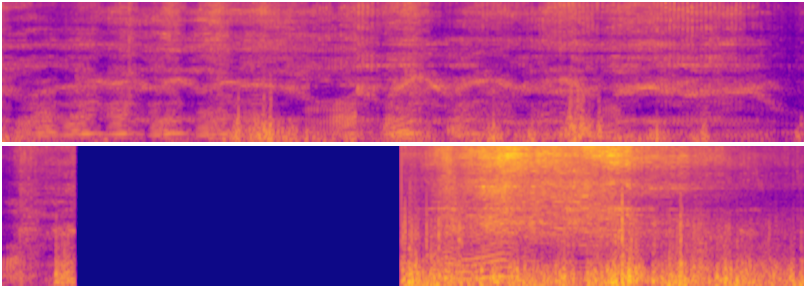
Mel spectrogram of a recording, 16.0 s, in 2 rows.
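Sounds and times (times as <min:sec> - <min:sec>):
dirt bike engine revving: 0:00.0 - 0:08.8, 0:12.0 - 0:16.0.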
